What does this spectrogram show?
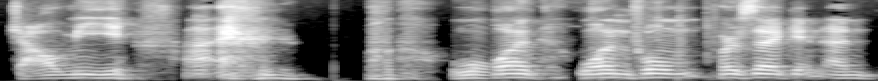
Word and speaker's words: Xiaomi: Xiaomi, how do you pronounce that one, Arnold? Xiaomi. Xiaomi.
